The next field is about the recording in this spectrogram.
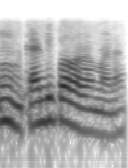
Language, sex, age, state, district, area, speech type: Tamil, male, 18-30, Tamil Nadu, Nagapattinam, rural, conversation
